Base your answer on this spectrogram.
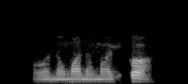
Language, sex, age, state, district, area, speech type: Manipuri, male, 18-30, Manipur, Chandel, rural, conversation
